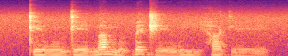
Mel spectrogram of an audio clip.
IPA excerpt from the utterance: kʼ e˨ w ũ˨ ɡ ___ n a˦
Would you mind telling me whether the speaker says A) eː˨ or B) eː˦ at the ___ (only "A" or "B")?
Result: A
